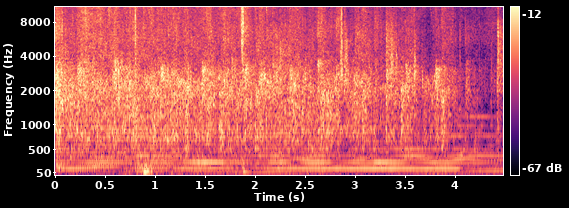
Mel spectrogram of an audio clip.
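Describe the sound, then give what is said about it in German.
A steady wash of audience applause for Jesus, many hands clapping continuously at moderate volume for several seconds, with a low sustained tone humming underneath. “Und ähm, zum Schluss, ich werde dir ähm, ja, wirklich einen Applaus für Jesus, wirklich ist so krass.”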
